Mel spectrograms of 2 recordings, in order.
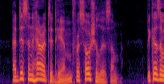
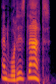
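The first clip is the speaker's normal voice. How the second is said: much higher, louder, impatient question; 10 semitones higher, 5 dB louder than usual. Acted. Laura points at the sugar cake, impatient. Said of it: "she asked impatiently".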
